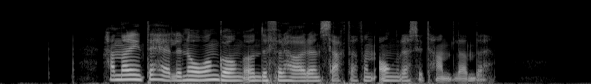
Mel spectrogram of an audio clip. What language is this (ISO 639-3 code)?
swe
